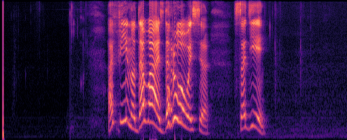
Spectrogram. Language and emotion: Russian, positive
